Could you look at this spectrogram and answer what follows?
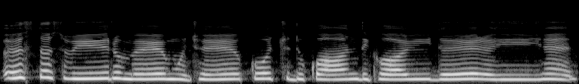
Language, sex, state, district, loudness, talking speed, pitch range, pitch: Hindi, female, Madhya Pradesh, Katni, -12 LUFS, 105 wpm, 230-260 Hz, 245 Hz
